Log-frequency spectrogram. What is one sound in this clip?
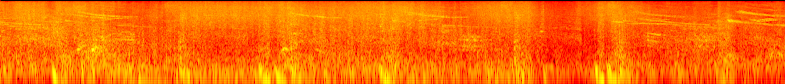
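Spell blasts and impacts crash and boom repeatedly in a game battle.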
